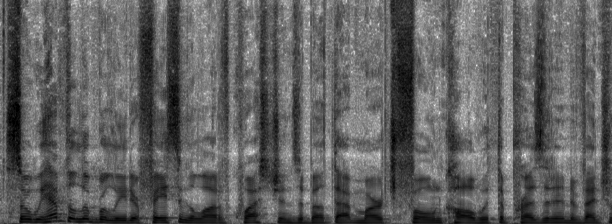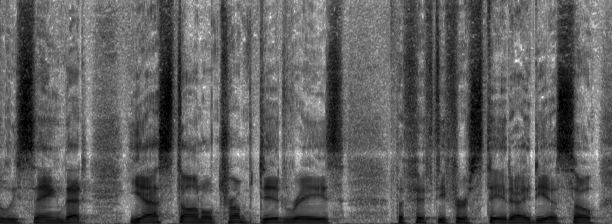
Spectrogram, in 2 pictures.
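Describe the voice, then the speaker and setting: A man hosts a political news panel in a mid-pitched voice. He introduces and questions guests in a structured broadcast manner. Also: fairly even intonation, brisk, a little mellow. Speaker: news host and panel moderator.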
